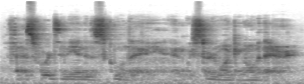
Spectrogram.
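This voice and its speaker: A man reading a first-person story aloud in a steady narration, played back from a video. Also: sits low, fast talker. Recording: echoey, distant, faint hiss.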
